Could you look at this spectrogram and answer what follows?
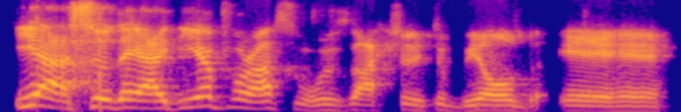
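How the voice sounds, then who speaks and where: A man from Italy, founder and interview guest, answers in a halting way, full of fillers and repeated words. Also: fairly high pitch, big pitch swings, a bit bright. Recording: slightly dull, lo-fi audio.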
